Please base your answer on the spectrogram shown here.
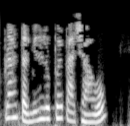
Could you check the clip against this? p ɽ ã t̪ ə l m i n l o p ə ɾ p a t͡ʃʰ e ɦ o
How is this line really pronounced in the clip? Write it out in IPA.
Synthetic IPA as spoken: p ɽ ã t̪ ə ɾ m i n l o p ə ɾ p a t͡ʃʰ a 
